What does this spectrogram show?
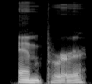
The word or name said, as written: emperor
